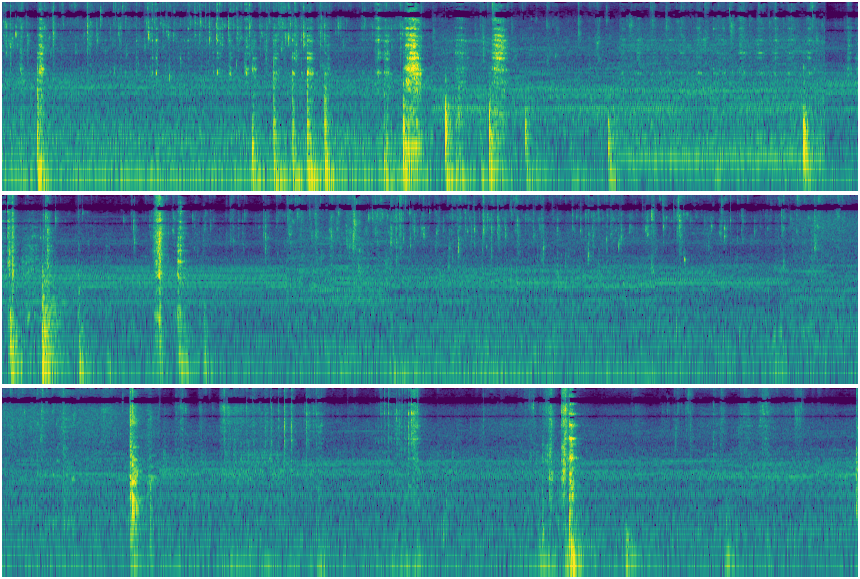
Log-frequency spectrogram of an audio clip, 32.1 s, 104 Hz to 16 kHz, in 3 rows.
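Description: Tap water running steadily over fish being gutted and rinsed at a sink, with scattered sharp knocks and clicks from a knife on a plastic cutting board; the sharpest knocks come about 23 and 28 seconds in.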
